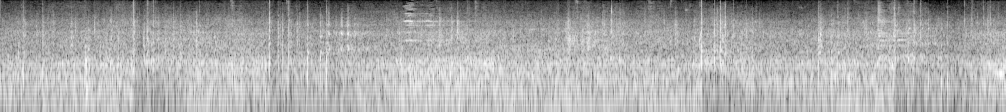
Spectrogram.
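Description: Indoor badminton arena ambience: a steady crowd murmur under sharp, irregular racket hits on the shuttlecock during a rally, with a brief shoe squeak on the court floor about four seconds in.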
